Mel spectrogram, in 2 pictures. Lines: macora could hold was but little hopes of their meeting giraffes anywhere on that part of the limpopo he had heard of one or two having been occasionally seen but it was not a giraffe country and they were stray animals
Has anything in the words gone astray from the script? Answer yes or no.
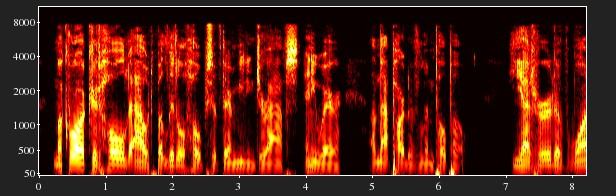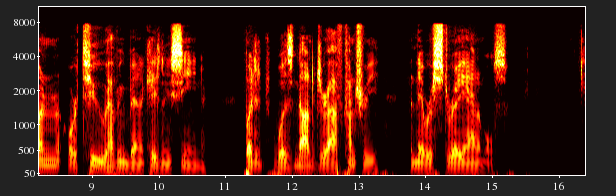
yes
